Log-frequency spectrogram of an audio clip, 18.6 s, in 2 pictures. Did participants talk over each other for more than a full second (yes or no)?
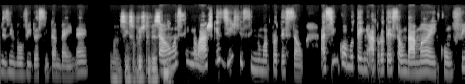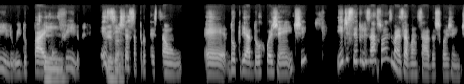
no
